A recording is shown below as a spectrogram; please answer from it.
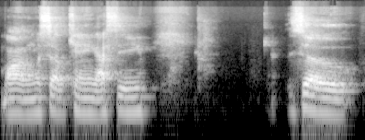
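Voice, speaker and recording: In a roomy, echoing space, a man who coaches business runs a livestream full of relaxed motivational hype. He talks slowly at a medium pitch, his voice a bit strained after losing it, yet he stays energetic and informal, greeting viewers as "fam" and "y'all."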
